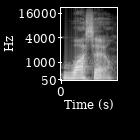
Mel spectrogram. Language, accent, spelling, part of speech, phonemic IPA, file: English, US, wassail, noun / verb, /ˈwɑseɪl/, En-us-wassail.ogg
- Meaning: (noun) 1. A toast to health, usually on a festive occasion 2. The beverage served during a wassail, especially one made of ale or wine flavoured with spices, sugar, roasted apples, etc 3. Revelry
